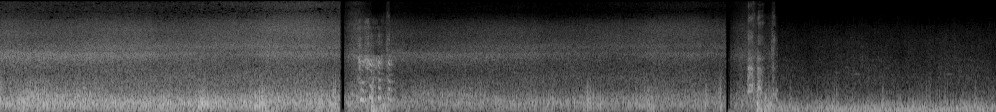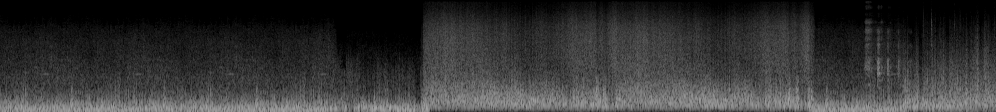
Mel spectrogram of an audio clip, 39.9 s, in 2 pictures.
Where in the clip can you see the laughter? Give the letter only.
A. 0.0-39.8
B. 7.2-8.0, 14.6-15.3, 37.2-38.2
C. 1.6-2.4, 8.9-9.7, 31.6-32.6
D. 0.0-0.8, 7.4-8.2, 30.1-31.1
B.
